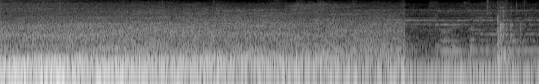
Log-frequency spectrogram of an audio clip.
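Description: Low, steady rumble of street traffic that fades slowly, then cuts off suddenly about three seconds in to a much quieter room with a few faint steady tones.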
